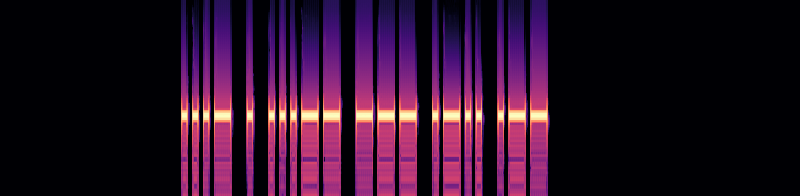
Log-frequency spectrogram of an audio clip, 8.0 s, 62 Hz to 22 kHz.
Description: Morse code, heard as a keyed tone, about 21 wpm, 700 Hz. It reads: VE3OLW
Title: DXCC-100 Call Signs - 6 Characters - Repeated 2x - 22wpm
